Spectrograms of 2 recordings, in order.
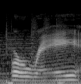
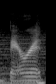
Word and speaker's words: Barrett: in my last video so I pronounced it originally as Beret and people told me that it was Barrett so I apologize for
